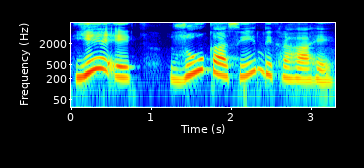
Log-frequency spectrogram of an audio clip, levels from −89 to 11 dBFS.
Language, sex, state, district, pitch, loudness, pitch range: Hindi, female, Madhya Pradesh, Bhopal, 235 Hz, -15 LUFS, 210-285 Hz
